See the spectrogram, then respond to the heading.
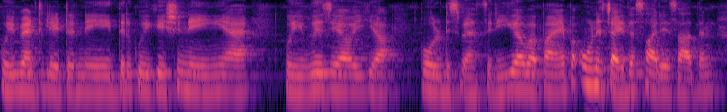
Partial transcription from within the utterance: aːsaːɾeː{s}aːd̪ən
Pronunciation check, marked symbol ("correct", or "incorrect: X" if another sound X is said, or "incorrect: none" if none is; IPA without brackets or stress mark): correct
